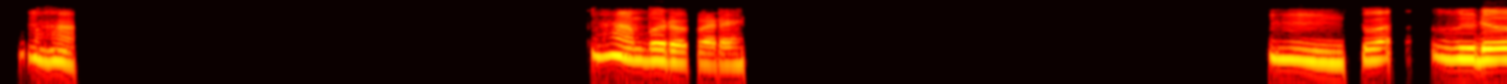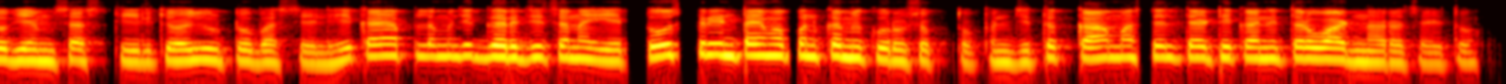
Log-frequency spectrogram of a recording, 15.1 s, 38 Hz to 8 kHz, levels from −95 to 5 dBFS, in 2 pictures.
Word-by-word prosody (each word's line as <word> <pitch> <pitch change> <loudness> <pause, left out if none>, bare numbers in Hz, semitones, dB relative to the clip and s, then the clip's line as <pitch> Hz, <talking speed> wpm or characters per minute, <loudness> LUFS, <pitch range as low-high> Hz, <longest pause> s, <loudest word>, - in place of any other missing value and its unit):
हां. 165 -5 -4 2.6
हां, 225 -5 0
बरोबर 150 -6 -2
आहे. 130 0 -7 2.6
हं. 170 -6 -3
किंवा 180 +1 -2 0.3
व्हिडिओ 185 -1 +3
गेम्स 170 -1 0
असतील 170 -2 -3
किंवा 170 0 +2
YouTube 170 -3 -2
असेल 150 -2 -7
हे 175 +5 -1
काय 230 - +3
आपलं 235 -1 -1
म्हणजे 225 +1 -1
गरजेचं 210 -1 +4
नाही 190 -3 +1
आहे. 165 - -1
तो 220 +3 +7
स्क्रीन 245 0 +2
टाईम 240 0 +5
आपण 235 0 +2
कमी 210 -2 +3
करू 180 -3 0
शकतो. 165 -1 -9
पण 155 -1 -4
जिथं 155 +7 -3
काम 205 +1 +4
असेल, 210 0 -2
त्या 210 - +3
ठिकाणी 200 -1 +1
तर 200 - +3
वाढणारच 155 -5 +1
आहे 145 -1 -9
तो. 150 -1 -11
185 Hz, 145 wpm, -26 LUFS, 160-210 Hz, 2.6 s, तो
